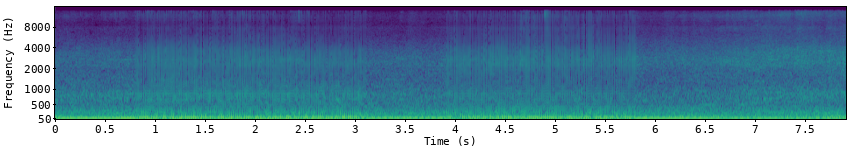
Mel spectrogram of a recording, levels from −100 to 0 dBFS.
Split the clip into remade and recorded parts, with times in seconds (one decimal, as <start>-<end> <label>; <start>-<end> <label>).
0.0-0.8 recorded; 0.8-3.1 remade; 3.1-3.9 recorded; 3.9-5.8 remade; 5.8-7.9 recorded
